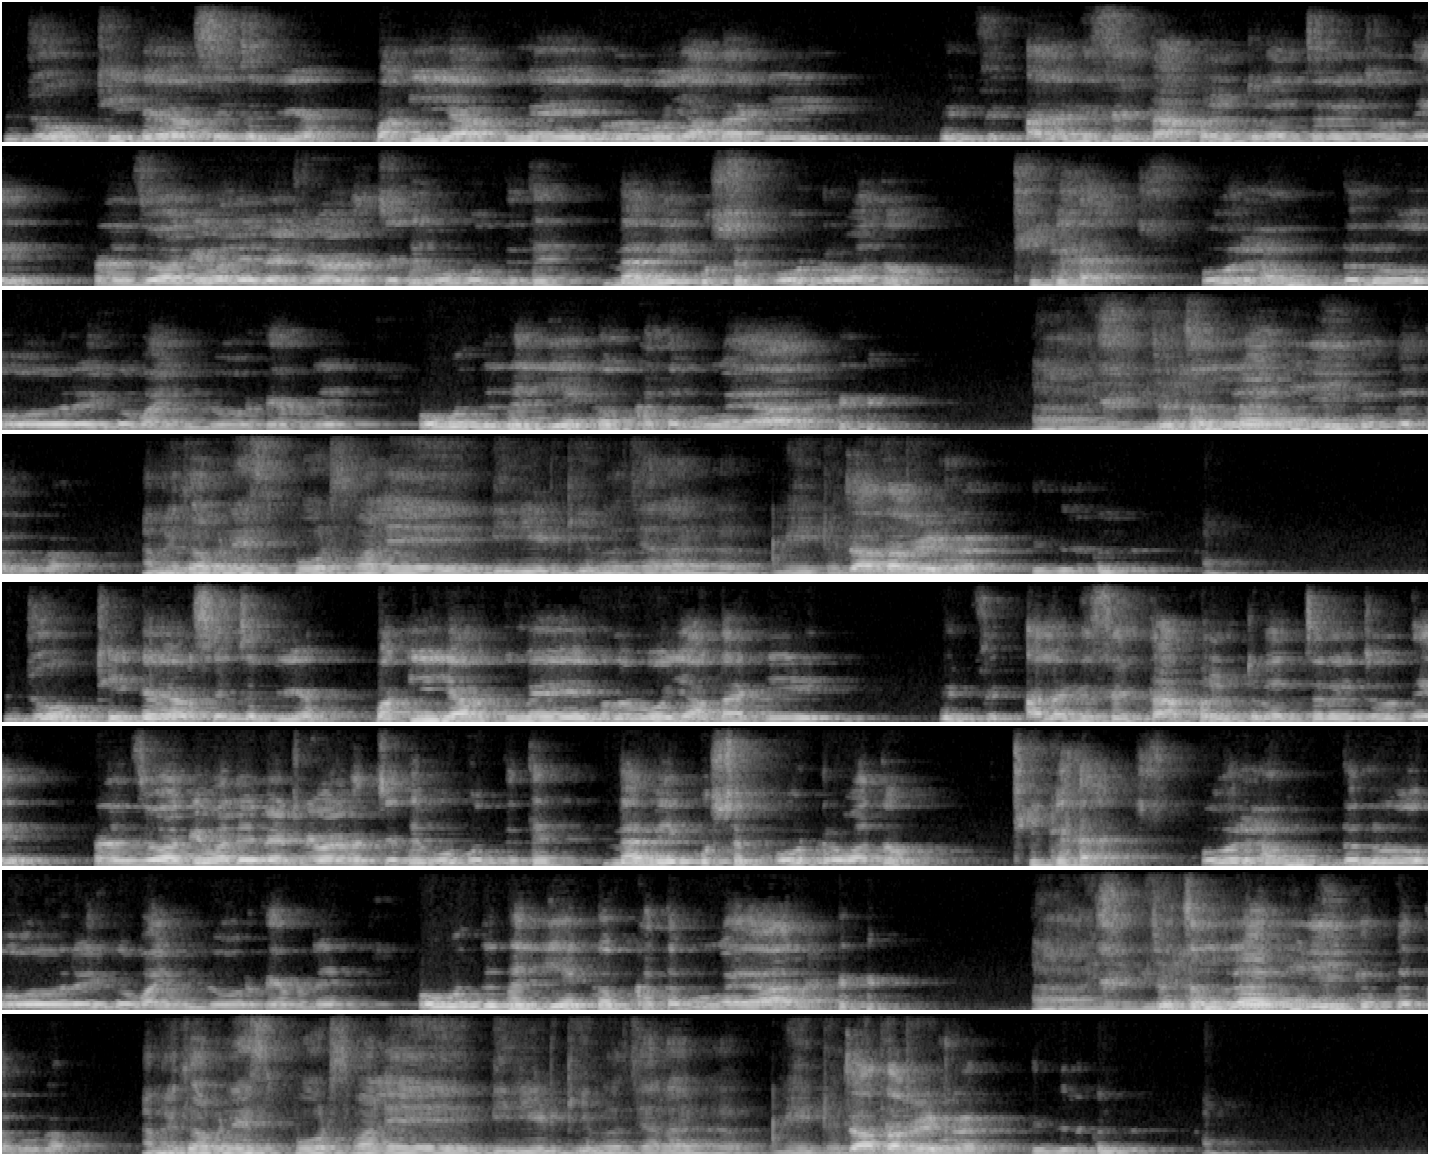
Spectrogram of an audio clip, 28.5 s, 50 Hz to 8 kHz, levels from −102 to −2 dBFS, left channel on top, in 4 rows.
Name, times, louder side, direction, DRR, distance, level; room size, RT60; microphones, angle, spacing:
voice 1, 0.0-1.6 1.9-4.1 4.7-7.3 7.6-11.7 12.2-12.7 13.1-16.0 16.3-18.5 19.7-21.7 25.6-26.3 26.5-27.0, right 2 dB, 65° right, 2 dB, 1.4 m, -29 dB
voice 2, 19.4-20.9 22.1-25.6 25.9-26.2, right 1 dB, 25° right, 1 dB, 1.8 m, -32 dB
9.7 x 6.5 x 7.0 m, 0.69 s
head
